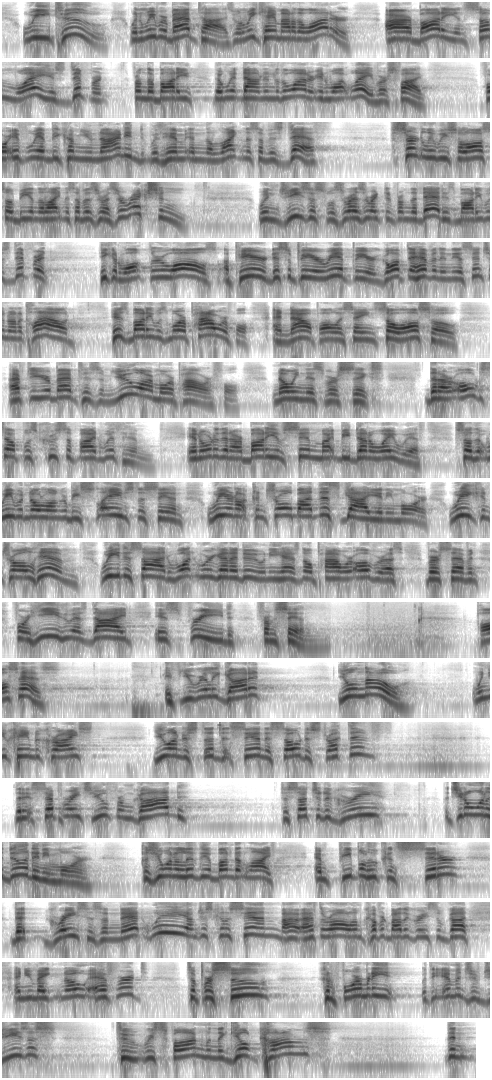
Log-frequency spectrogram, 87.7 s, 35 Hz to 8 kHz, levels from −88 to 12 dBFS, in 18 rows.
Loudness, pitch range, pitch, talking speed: -16 LUFS, 220-285 Hz, 250 Hz, 185 wpm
